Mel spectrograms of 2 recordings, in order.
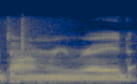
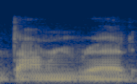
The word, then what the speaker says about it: Domri Rad: Some may pronounce him Domri Raid. I prefer Domri Rad. It sounds more legit, like he's pretty rad.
